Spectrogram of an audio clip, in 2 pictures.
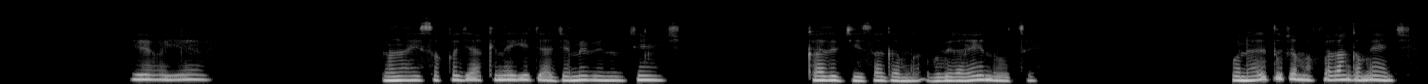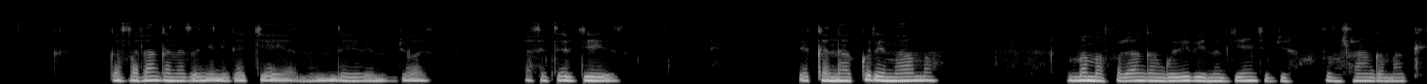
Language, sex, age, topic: Kinyarwanda, female, 25-35, finance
